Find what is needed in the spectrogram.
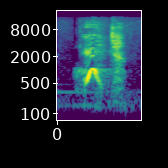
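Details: A soft, high-pitched voiced 'ah' then a brief hissy 'choo': a deliberately performed, cute fake sneeze for show, not a real sneeze.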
